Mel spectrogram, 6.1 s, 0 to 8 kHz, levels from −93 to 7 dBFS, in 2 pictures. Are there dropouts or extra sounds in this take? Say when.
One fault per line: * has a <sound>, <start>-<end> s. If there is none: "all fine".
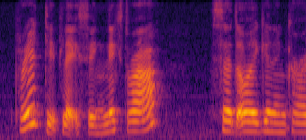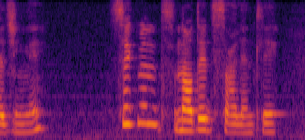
all fine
